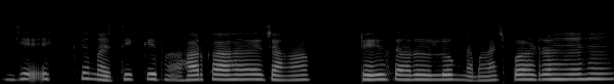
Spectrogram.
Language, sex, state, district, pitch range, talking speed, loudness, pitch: Hindi, female, Uttar Pradesh, Varanasi, 220-235 Hz, 155 wpm, -40 LUFS, 225 Hz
